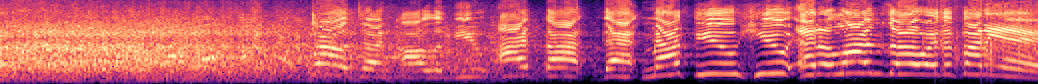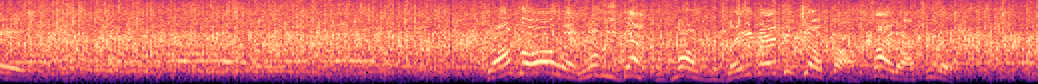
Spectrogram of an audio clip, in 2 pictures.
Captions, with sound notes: [ Laughter ] -Well done, all of you. I thought that Matthew, Hugh, and Alonzo were the funniest. [ Cheers and applause ] Don't go away. We'll be back with more of "The Great American Joke Off" right after this.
